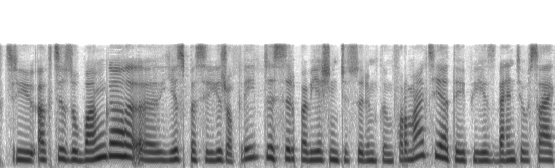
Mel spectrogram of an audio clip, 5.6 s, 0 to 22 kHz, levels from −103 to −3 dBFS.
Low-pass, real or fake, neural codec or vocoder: 7.2 kHz; fake; codec, 16 kHz, 0.8 kbps, ZipCodec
